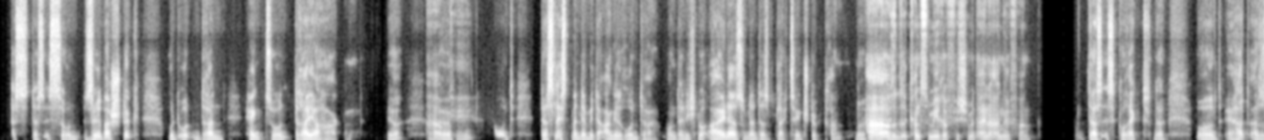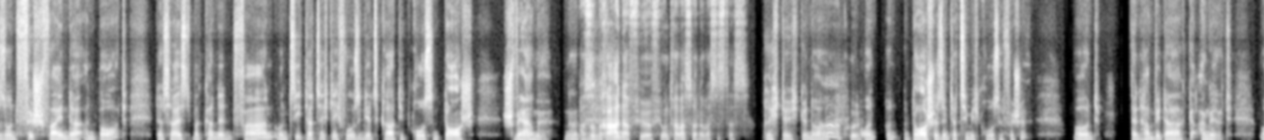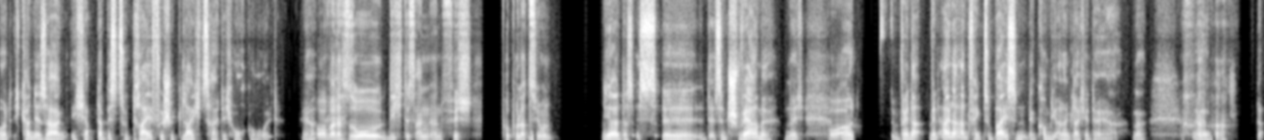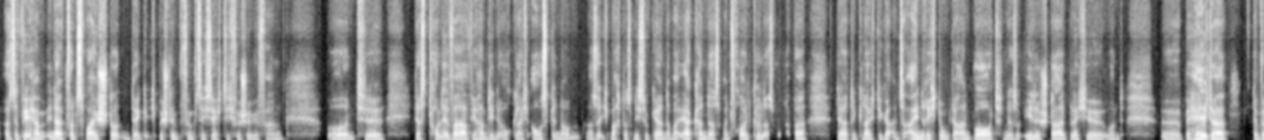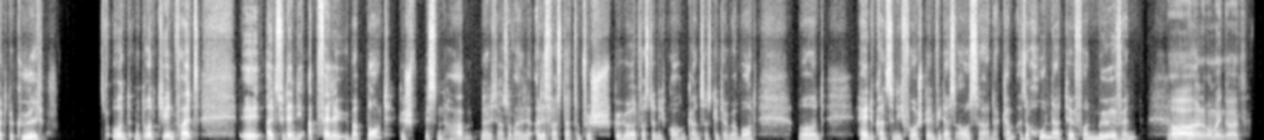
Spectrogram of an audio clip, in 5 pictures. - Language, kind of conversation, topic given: German, podcast, Was war die eindrücklichste Landschaft, die du je gesehen hast?
- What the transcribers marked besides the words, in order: tapping; other background noise; unintelligible speech; unintelligible speech; chuckle; surprised: "Wow. Oh, mein Gott"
